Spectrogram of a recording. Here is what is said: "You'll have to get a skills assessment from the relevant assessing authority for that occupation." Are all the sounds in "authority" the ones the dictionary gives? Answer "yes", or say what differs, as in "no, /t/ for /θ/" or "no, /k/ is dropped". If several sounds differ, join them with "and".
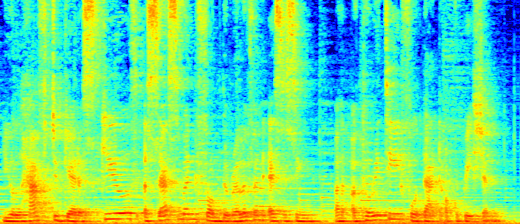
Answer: no, /t/ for /θ/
